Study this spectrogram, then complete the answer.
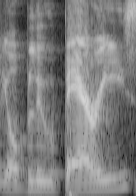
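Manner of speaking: "blueberries" loud, high and very drawn out with full "berries"; slow, loud, over-pronounced "blueberries"; exaggerated pronunciation. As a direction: stretch "blueberries" into an imitation of the local accent. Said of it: "how can I say it differently".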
